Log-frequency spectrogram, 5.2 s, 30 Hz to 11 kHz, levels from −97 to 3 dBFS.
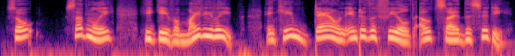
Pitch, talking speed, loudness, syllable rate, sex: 190 Hz, 185 wpm, -17 LUFS, 5.2 syllables/s, female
